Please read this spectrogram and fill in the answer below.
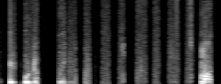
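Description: A man's speaking voice broken up by a glitching audio stream into rapid stuttering fragments, about seven a second, with dead gaps between, so that it sounds like record scratching. The fragments grow fainter in the second half.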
